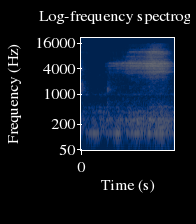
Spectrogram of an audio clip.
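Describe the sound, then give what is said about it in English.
A long, slow, calming breath pushed out for stress relief, a soft airy rush that swells and holds for nearly two seconds, with a faint low rumble underneath and no talking. “Wusa. Practicing your breathing. Letting it go.”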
